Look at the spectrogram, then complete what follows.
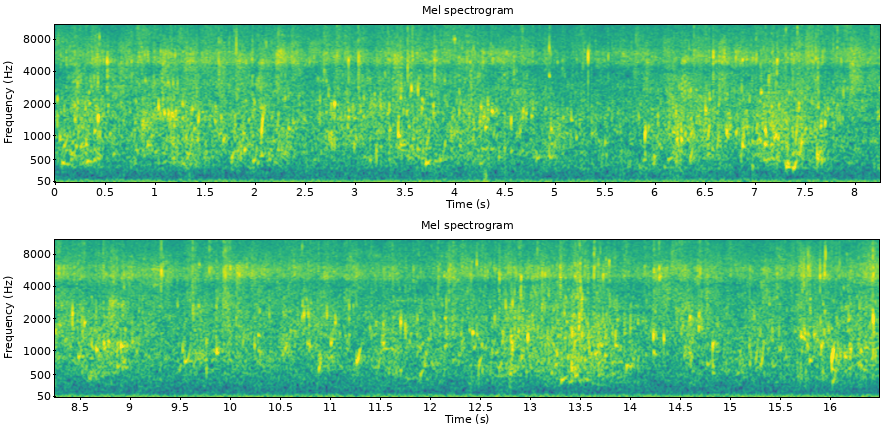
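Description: Creek water running and burbling close by: a steady wash with constant small gurgles and flickers.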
